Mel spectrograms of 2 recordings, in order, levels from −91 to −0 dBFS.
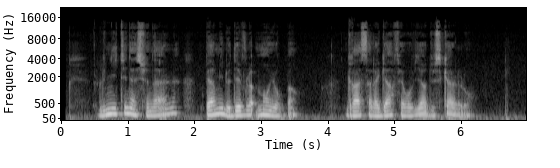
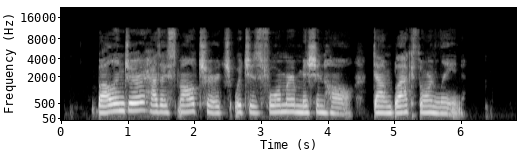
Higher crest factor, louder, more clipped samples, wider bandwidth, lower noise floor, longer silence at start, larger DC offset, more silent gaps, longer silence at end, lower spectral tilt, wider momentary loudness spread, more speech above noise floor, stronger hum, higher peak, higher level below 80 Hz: about the same, 18 dB vs 16 dB; second, -28 LUFS vs -18 LUFS; neither; first, 14 kHz vs 11.5 kHz; second, -56 dBFS vs -60 dBFS; second, 0.1 s vs 0.45 s; neither; neither; second, 0.25 s vs 0.8 s; first, -6.5 dB/octave vs -5 dB/octave; first, 13 LU vs 10 LU; second, 28 dB vs 42 dB; neither; second, -10 dBFS vs -2 dBFS; first, -50 dBFS vs -62 dBFS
